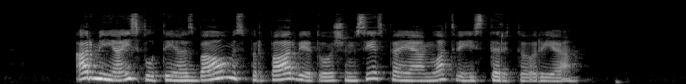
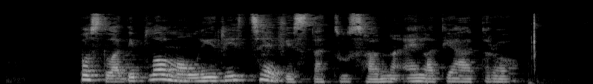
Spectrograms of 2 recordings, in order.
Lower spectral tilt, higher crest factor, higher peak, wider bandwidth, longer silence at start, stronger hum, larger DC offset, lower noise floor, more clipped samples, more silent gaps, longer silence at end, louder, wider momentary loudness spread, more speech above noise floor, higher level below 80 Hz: first, -5.5 dB/octave vs -3.5 dB/octave; about the same, 20 dB vs 22 dB; first, -2 dBFS vs -8 dBFS; about the same, 11.5 kHz vs 11.5 kHz; about the same, 0.75 s vs 0.8 s; neither; neither; about the same, -71 dBFS vs -71 dBFS; neither; neither; about the same, 0.65 s vs 0.55 s; first, -21 LUFS vs -27 LUFS; about the same, 11 LU vs 11 LU; first, 50 dB vs 44 dB; about the same, -66 dBFS vs -66 dBFS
